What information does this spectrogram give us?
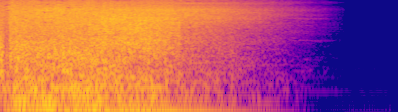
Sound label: portal spawn; Sfx; freepixel; Tilter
